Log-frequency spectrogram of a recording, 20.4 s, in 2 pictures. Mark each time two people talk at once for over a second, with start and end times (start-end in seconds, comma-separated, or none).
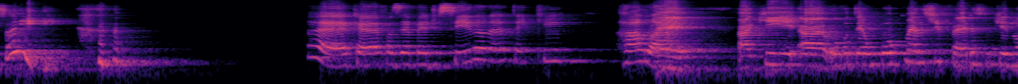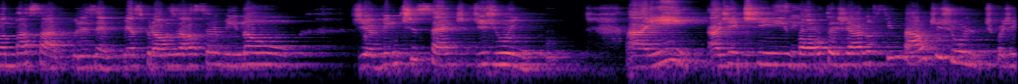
none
